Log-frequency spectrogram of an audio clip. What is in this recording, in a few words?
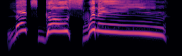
"lets go swimming", English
